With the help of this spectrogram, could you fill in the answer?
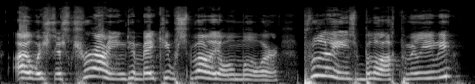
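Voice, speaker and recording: This female-sounding voice is a put-on character voice, high in pitch and delivered at a fairly slow pace. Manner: creepy, pleading.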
